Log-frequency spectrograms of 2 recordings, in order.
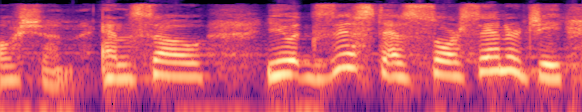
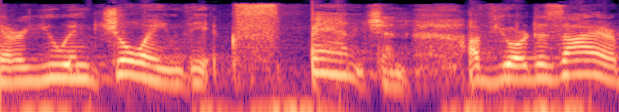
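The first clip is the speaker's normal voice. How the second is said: measured question. Shown as a demonstration. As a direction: draw out the question, pausing inside EXPANSION. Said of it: "That's what we mean when we say".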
